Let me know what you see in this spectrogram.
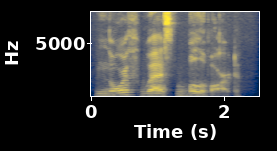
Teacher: you don't have to pronounce the T at the end of Northwest it sounds more like Northwest Boulevard you see how I'm leaving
